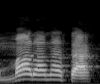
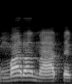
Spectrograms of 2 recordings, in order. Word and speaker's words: Maranata: e agora eu clamo maranat como dizemos nós católicos ou Maranata como dizem nossos irmãos separados os evangélicos ou protestantes não importa a pronúncia o significado é o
